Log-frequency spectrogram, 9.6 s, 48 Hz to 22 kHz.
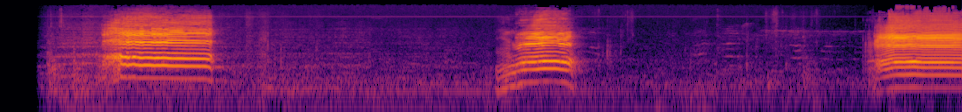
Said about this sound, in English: For that, we take you to 10 uninterrupted minutes of farm sounds.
